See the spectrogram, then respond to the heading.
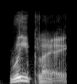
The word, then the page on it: replay: British English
